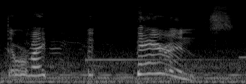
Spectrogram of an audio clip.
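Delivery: high, grief-stricken protest; anguished stammer. Acted. Son to his parents' killer, anguished. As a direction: stumble on the word, then wail it. Orphaned boy confronts killer.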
